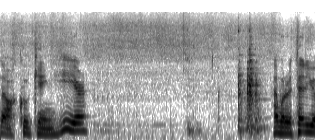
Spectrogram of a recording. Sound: sizzling

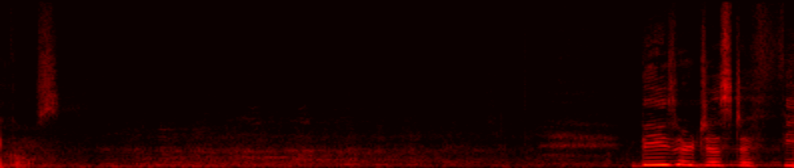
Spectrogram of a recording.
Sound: audience laughs

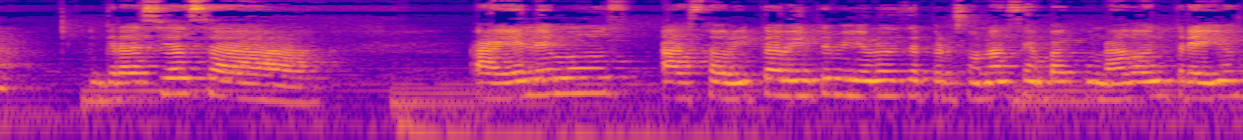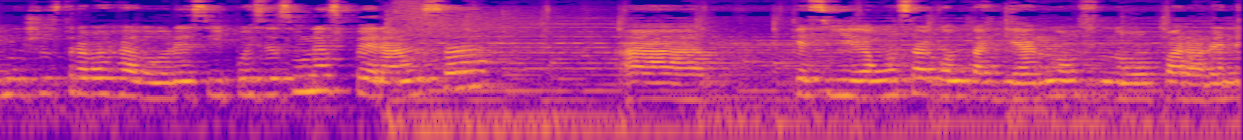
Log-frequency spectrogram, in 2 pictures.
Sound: speaking spanish

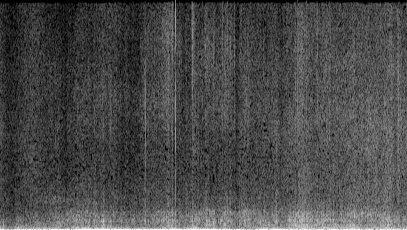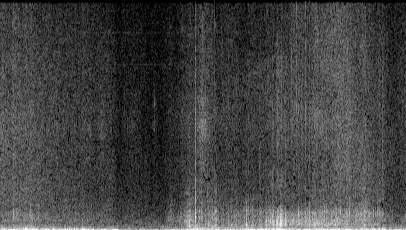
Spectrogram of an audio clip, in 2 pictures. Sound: hair stroking

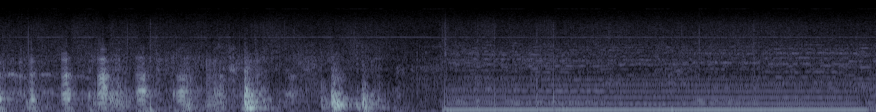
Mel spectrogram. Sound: laughter

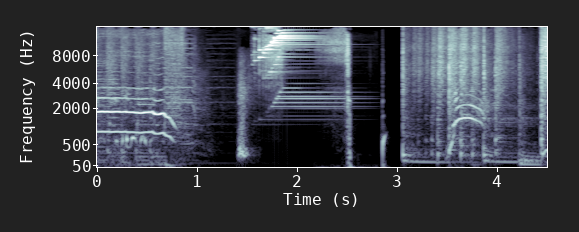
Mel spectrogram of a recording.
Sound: chime; upbeat music

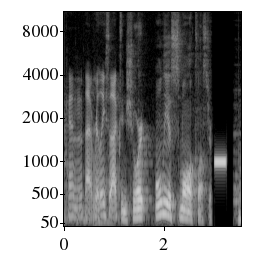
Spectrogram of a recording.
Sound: beep

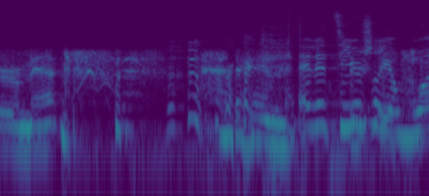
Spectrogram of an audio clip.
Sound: laughter

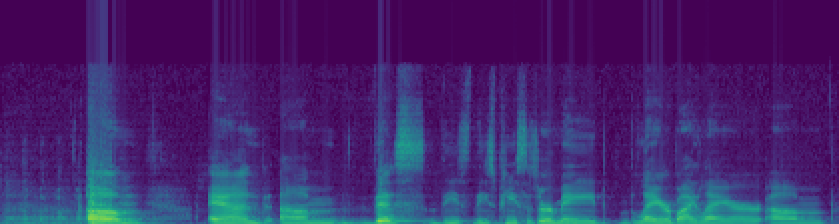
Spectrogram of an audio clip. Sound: laughter

